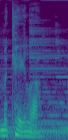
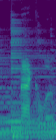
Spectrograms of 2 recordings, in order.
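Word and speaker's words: Makela: to go bone hunting with his friend Bob Michaela. Bob Melo. Macelo is how you pronounce it.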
